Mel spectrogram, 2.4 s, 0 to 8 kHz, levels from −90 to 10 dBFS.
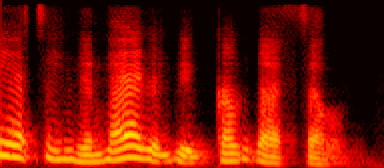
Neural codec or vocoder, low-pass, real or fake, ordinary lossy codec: codec, 16 kHz, 0.5 kbps, FreqCodec, smaller model; 7.2 kHz; fake; none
